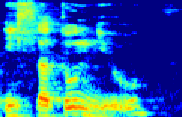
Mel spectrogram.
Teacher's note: the stress falls on the second-to-last syllable, since that syllable has two mora and the last one has one.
